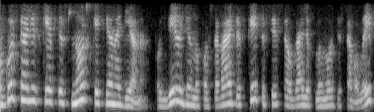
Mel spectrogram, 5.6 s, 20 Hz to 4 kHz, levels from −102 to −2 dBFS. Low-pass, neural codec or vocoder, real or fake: 3.6 kHz; none; real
